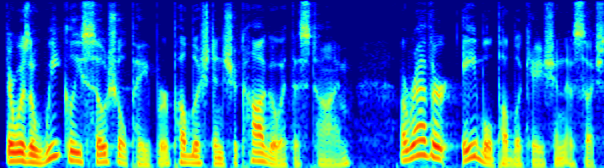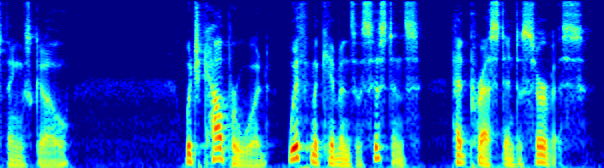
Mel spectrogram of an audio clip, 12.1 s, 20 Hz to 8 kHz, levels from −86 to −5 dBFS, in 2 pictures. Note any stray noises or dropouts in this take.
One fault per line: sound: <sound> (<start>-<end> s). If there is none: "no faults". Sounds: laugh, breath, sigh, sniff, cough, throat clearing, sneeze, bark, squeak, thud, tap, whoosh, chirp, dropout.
no faults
